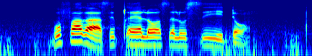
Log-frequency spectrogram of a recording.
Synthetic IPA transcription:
k̬ufak̬asiǀɛlɔselusiːtʼɔ̰

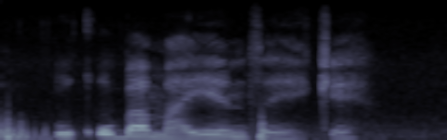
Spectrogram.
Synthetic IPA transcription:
ukʼuɓamajɛnd͡zʱɛːkʼɛ

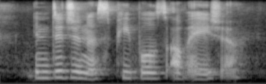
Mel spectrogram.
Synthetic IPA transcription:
ɪ̃ndɪd͡ʒənəspʰiːpəlzɔ̰vḛɪʒə̰

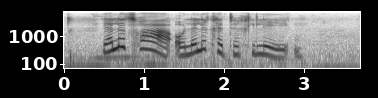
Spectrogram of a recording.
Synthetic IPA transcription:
jalɪt͡sʰwaʔɔlɪlɪq͡χʰetʰeχileːŋ̩

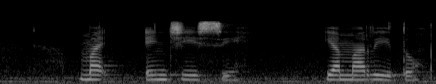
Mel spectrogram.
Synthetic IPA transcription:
ma | ent͡ʃʼisi | jamariːtɔ

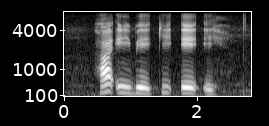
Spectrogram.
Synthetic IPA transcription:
haʔɪbekʼɪɪʔɪ

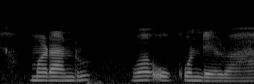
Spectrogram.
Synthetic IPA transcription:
muɺandu | waukʼundɛɺwaɦa

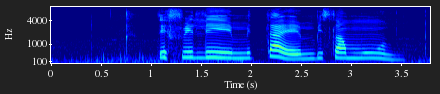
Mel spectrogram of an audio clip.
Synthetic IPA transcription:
tʼifilimitʼaɦembisamuːn̤u

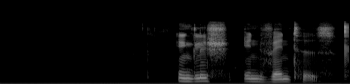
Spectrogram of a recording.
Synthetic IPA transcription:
ĩŋɡliʃĩnvɛ̃ntʰə̰z̥

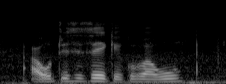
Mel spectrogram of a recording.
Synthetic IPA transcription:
a̰wṵtʼwisisekʼɛkʼuβaɦu

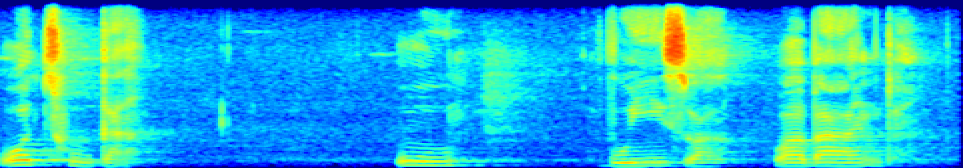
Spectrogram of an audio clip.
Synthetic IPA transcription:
wʔotʰuk̬ʼa̰ | u | vujiswa | waɓaːntʼu

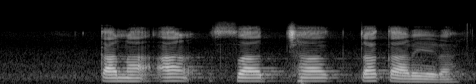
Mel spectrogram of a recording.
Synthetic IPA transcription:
kʼanaʔasat͡ʃʰatʼakʼaɺɛːɺa

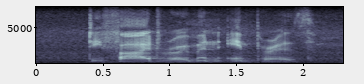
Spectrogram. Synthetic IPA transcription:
d̥ifaɪdɹoʊmə̃nɛ̰̃mpʰəɹə̰z̥

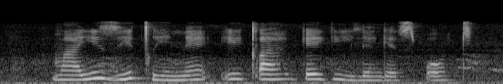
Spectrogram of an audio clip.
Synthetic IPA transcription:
majiziɡ͡ǀʱinɛiǁak̬ek̬ilɛŋʱɛspʼɔːtʼi̥

